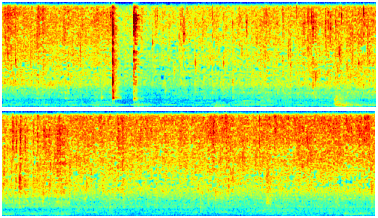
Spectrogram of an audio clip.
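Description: Onions frying in melted ghee in a pan for bessara, a steady sizzle with two sharp clinks near the start and soft stirring after, with a little talk.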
